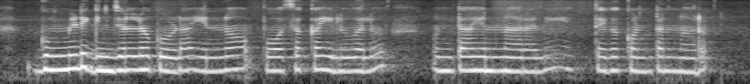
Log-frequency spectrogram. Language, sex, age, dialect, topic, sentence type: Telugu, female, 18-24, Utterandhra, agriculture, statement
